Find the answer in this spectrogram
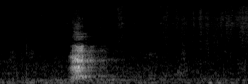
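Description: A dog barks once, about three-quarters of a second in.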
